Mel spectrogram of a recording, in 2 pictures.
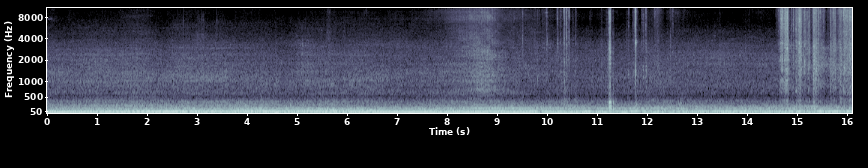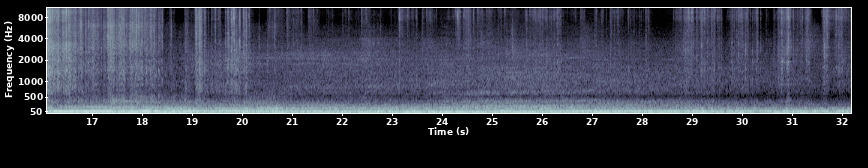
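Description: Low steady rumble of a car's engine and tyres heard from inside the cabin as the car rolls slowly and then idles. Scattered light clicks and rattles, with a few seconds of louder rushing noise about halfway through.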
